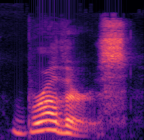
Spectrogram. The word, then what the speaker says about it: Bros.: See, BROS is the word pronounced bros. BROS period is an abbreviation pronounced brothers.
